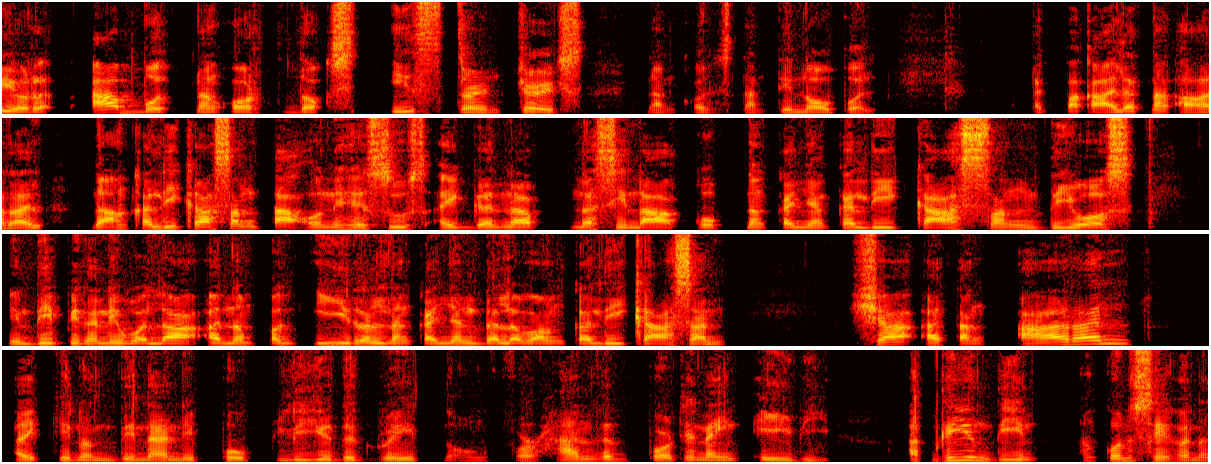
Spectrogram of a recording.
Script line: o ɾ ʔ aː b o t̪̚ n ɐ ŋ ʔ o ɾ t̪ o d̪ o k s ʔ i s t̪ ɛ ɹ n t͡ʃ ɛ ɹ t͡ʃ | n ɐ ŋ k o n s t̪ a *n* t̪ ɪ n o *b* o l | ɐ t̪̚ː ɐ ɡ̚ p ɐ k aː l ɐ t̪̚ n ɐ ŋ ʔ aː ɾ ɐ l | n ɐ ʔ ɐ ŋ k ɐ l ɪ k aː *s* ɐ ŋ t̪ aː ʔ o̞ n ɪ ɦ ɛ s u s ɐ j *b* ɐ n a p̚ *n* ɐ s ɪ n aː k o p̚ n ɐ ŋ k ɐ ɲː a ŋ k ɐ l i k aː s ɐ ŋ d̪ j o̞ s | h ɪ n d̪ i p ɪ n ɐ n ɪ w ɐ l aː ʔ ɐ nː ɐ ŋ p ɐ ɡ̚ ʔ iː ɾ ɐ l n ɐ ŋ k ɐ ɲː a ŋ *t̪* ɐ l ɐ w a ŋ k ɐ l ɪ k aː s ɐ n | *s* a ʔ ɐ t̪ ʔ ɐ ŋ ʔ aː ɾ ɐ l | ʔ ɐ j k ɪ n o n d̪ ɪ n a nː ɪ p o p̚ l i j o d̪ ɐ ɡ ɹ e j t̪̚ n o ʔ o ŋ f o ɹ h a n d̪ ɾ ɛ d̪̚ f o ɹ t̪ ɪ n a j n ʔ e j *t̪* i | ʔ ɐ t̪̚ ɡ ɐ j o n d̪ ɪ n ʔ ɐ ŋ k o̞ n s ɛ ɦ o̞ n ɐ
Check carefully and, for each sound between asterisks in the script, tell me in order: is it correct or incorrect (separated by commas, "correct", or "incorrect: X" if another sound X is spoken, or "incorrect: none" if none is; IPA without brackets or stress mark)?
correct, incorrect: p, correct, incorrect: ɡ, correct, incorrect: d̪, incorrect: ʃ, incorrect: d̪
